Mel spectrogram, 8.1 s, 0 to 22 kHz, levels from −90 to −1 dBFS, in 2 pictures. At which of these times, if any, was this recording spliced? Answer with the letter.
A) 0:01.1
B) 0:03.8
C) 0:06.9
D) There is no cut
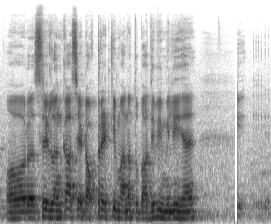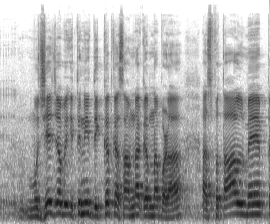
B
